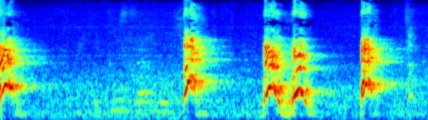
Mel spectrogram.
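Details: Playful Samoyed barking at playtime alongside cats and dogs; five loud, clipped barks, one at the start, then three in a quick cluster near the end with a doubled yelp, and a final bark.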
